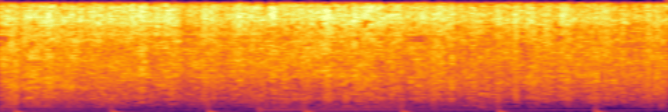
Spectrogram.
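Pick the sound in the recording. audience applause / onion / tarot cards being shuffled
onion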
